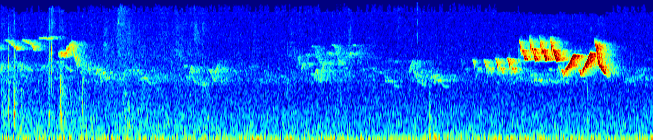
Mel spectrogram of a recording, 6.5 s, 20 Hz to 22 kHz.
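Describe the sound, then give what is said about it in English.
A chestnut-sided warbler sings a bright, high phrase of quick repeated notes ending in an emphatic sweep, with fainter bird chirps earlier over quiet outdoor ambience, heard early in the morning, before 6, on trails near a house. “Actually, the first bird I hear before I've even gone very far is a chestnut-sided warbler.”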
